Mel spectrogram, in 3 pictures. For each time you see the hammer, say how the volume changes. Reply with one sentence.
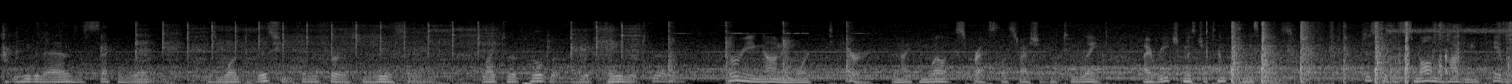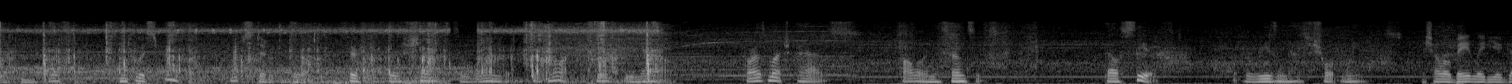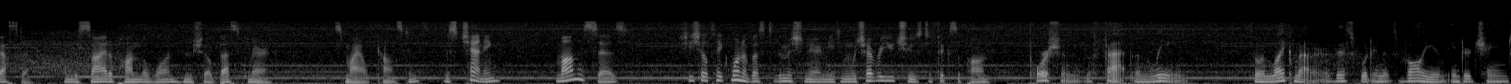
You can hear the hammer from 0.0 to 8.7 s, at a steady volume; and briefly from 11.8 to 14.1 s.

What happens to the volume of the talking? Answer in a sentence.
The volume of the talking stays about the same.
